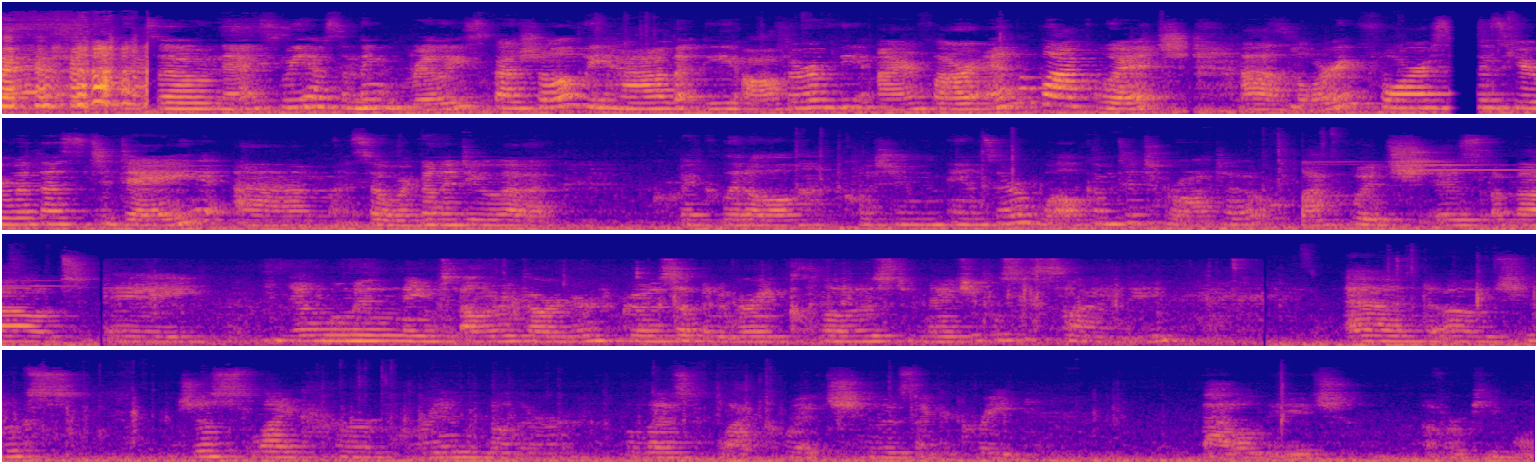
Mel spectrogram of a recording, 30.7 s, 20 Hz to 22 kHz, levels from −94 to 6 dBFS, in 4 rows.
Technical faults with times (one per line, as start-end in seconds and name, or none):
5.93-5.99 short stall from a late packet
7.25-7.42 call audio freeze
11.73-12.41 jitter buffer speed-up
15.84-21.68 input switched to a poorer device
